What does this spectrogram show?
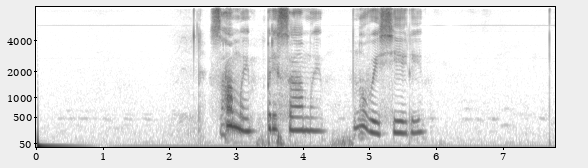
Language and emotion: Russian, sad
